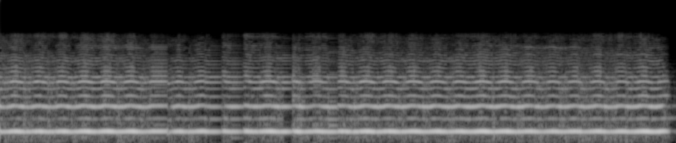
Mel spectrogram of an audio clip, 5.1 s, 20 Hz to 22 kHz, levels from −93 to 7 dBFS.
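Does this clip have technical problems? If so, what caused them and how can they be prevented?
Yes. From 1.17 s to 2.79 s the music turns choppy and robotic, the signature of repeated packet loss: nine short holes, the longest 81 ms, are each bridged by stretching the preceding sound, so about a quarter of that span is synthetic. Unlike a single dropout or click, the patches recur in close succession, while the top end stays capped near 8 kHz throughout, as the call codec allows. Prevention: use a steadier network with forward error correction and a deeper jitter buffer.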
